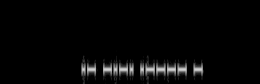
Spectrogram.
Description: Morse code, heard as a keyed tone, about 41 wpm, 700 Hz. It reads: AC1T
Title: USA Call Signs - 4 Characters - 45wpm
